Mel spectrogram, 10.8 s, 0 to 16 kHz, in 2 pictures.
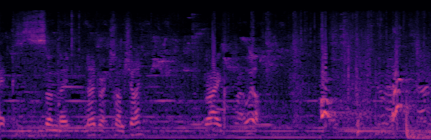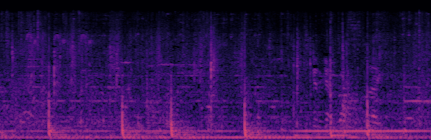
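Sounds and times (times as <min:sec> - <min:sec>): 
speech: 0:00.0 - 0:05.9, 0:09.3 - 0:10.4
several dogs barking and yipping: 0:01.8 - 0:09.2.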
